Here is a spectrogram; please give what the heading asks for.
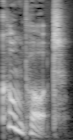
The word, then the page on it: compote: British English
